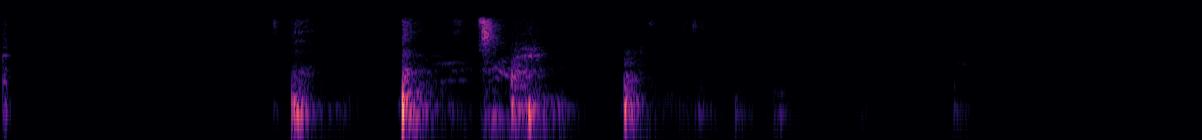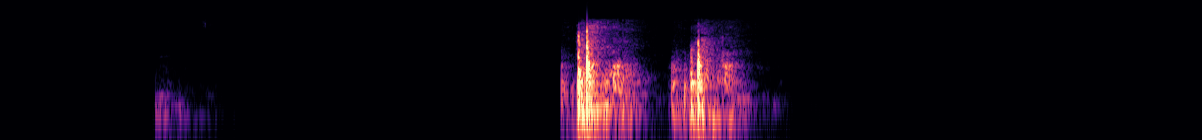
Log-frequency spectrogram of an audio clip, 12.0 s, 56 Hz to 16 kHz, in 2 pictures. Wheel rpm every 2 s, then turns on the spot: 0, 0, 0, 0, 0, 0.
none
